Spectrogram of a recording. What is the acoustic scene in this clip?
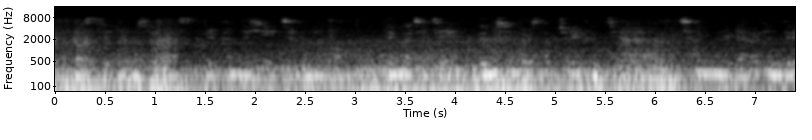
bus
